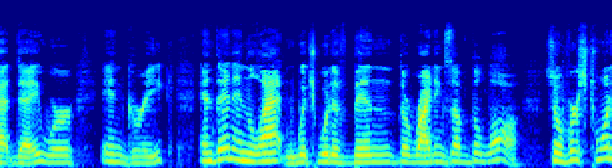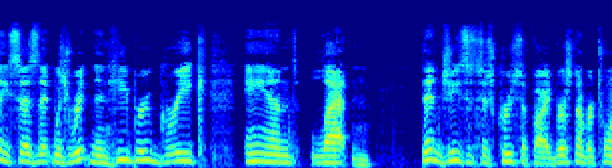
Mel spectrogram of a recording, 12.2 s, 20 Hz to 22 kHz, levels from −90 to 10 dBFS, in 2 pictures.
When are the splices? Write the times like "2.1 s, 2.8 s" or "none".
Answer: none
